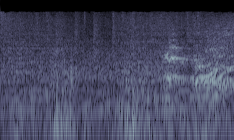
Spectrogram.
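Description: A cartoon van's tires spinning and skidding as it speeds off, with music underneath.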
